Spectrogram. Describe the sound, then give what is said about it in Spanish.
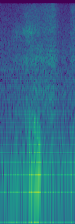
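A single deliberate breath from a breathing exercise, drawn from bottom to top, fairly loud, rising briefly with a rough, slightly nasal rasp before fading into a quiet hiss of room noise. “Bien, entonces esa respiración o esta de abajo hacia arriba puede ser ejercitada.”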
